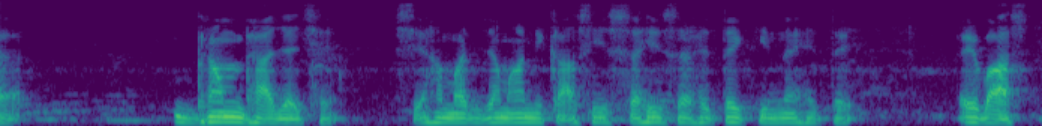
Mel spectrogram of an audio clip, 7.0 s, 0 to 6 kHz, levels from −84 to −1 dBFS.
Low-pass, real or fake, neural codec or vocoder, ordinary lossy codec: 5.4 kHz; real; none; AAC, 48 kbps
